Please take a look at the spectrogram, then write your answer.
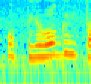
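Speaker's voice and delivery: उपयोगिता said as up-yo-gi-ta; correct pronunciation. Shown as a demonstration. Teacher giving the correction, उपयोगिता with "gi". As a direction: sound the "gi" in उपयोगिता. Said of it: "क्या होगा?".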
